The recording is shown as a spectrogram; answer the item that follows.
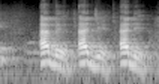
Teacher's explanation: pantulannya menjadi tarqiq pada huruf ba, jim, dan dal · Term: pantulan tarqiq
